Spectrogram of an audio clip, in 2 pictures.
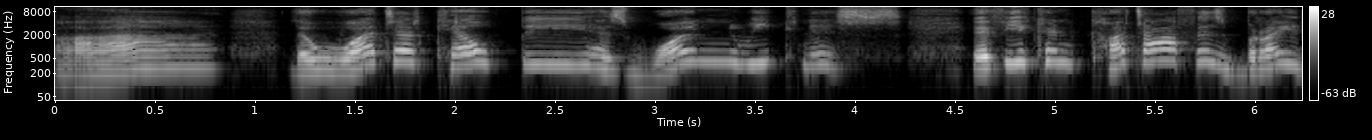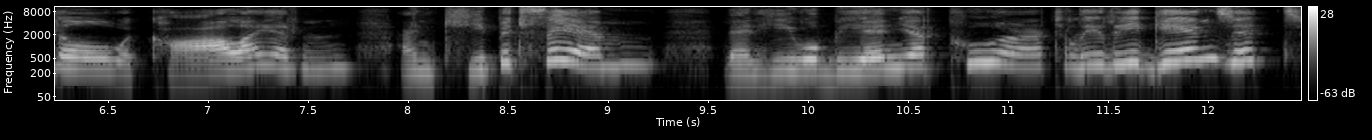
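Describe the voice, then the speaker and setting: A woman does a put-on character voice in a Scottish accent. She speaks fairly slowly at a high pitch. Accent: Scots. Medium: read story.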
